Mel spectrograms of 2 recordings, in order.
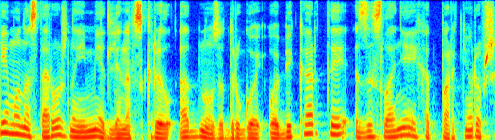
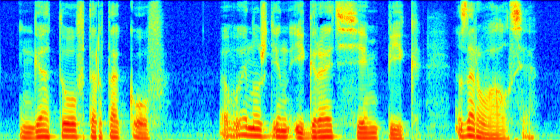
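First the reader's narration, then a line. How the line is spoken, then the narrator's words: Despondent sigh. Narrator (Russian): Он вздохнул и сказал уныло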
